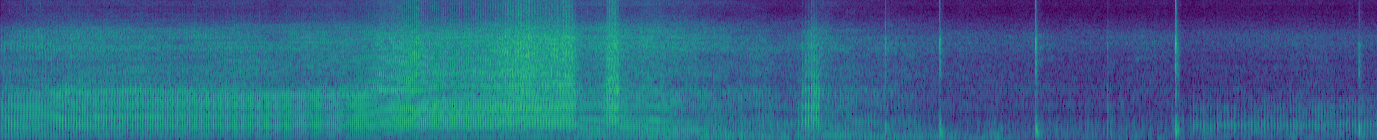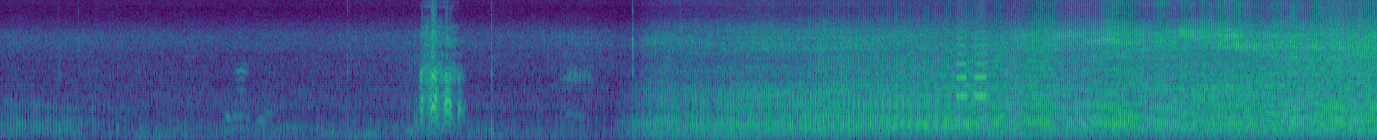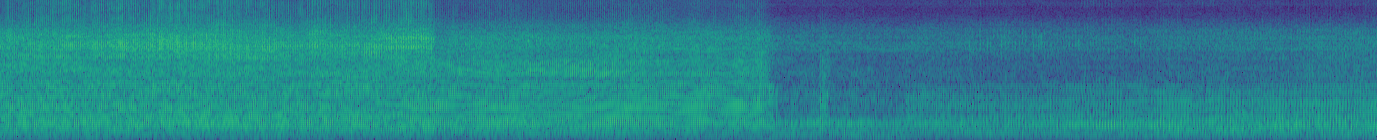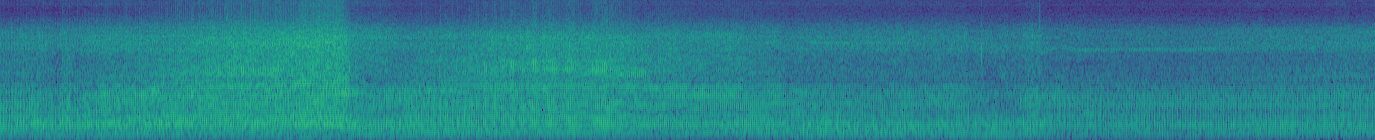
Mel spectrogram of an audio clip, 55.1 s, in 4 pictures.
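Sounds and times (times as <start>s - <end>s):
motorcycle engine revving: 0.0s - 9.2s, 20.0s - 55.0s.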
